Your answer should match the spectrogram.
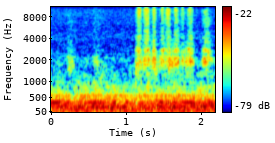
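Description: Faint, quick scratching of a watercolor paintbrush's bristles: a rapid run of about eight short strokes starting about a second in and lasting under a second, over quiet room tone.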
